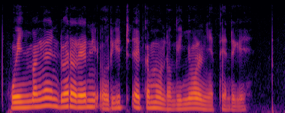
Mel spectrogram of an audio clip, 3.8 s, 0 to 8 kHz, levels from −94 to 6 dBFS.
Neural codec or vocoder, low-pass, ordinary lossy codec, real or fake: codec, 16 kHz, 4 kbps, FreqCodec, larger model; 7.2 kHz; none; fake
